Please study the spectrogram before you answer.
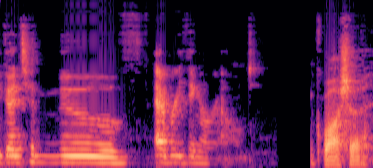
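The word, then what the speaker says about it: gua sha: just really really good to move everything around gwasha it's a gowasha how do you spell that g-u-a-s-h-a okay i know i'm going to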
